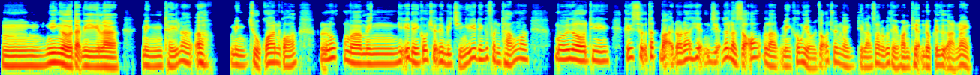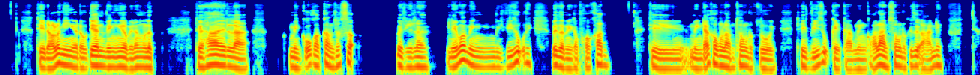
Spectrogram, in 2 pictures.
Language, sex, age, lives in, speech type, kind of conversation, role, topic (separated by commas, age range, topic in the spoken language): Vietnamese, male, 20-24, Japan, conversation, advice, user, Duy trì động lực và trách nhiệm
